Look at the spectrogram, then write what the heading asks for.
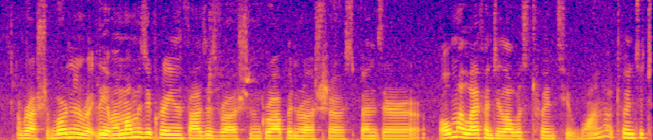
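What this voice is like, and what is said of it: Slight Russian accent. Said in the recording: “I could hear a little accent there. So Russia.”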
